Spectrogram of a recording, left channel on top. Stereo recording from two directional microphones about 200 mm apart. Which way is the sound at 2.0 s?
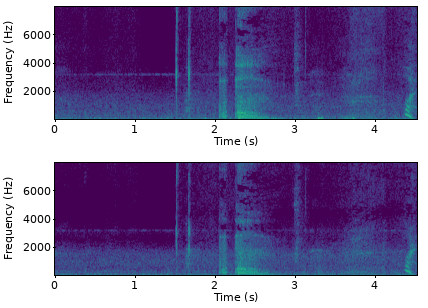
15° left (ahead or behind).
